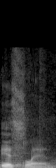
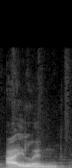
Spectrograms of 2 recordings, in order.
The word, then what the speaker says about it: island: island and gilligan's island i was always calling it island because that s is in it so people will laugh and say what show are you watching i said last night i watched gilligan's island and they said it's island i couldn't promote i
